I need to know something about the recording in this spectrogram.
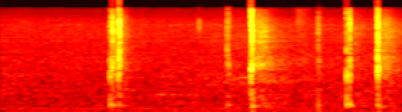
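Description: A few sharp hand claps at uneven intervals, the first about half a second in and three close together near the end, over a steady low hum.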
